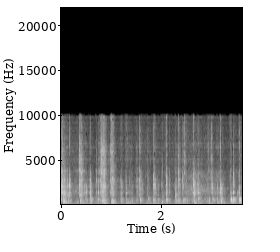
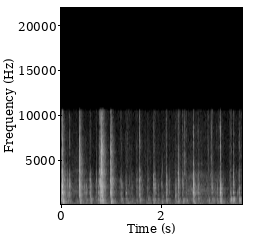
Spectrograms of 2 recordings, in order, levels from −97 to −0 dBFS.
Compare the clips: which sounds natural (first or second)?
second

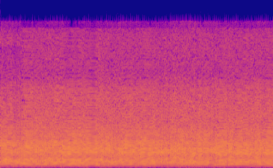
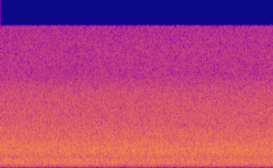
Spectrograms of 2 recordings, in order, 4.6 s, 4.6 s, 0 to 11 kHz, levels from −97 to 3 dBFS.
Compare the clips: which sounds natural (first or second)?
second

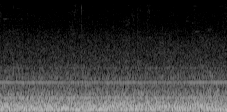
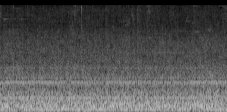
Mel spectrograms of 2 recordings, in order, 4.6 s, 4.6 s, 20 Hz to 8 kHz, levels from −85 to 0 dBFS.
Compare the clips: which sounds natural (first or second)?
first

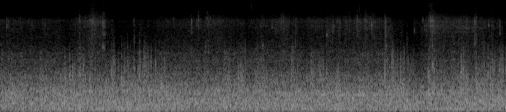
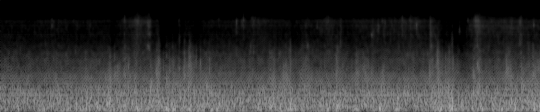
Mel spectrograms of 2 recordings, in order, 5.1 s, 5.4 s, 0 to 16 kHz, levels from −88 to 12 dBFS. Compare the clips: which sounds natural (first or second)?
first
